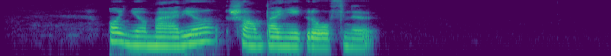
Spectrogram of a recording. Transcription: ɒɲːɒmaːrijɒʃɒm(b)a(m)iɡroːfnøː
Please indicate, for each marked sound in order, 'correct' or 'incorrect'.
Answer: incorrect: p, incorrect: ɲ

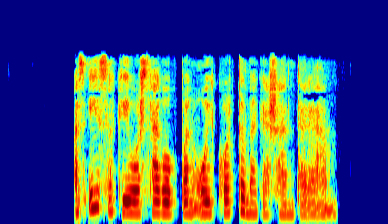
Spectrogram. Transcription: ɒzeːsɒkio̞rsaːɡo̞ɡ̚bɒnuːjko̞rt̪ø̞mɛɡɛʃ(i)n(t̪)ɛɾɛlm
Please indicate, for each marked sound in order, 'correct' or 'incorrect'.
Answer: incorrect: ɛ, correct

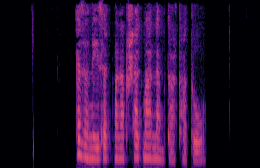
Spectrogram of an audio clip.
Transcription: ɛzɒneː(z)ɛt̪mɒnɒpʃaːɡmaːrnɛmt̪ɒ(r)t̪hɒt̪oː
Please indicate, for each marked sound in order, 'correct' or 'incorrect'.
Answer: correct, correct

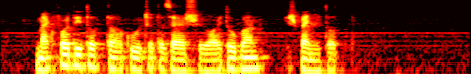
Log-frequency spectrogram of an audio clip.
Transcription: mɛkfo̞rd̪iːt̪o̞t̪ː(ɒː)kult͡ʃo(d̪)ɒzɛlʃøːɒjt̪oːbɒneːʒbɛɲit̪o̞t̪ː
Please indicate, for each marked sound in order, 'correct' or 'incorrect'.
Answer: correct, incorrect: t̪

